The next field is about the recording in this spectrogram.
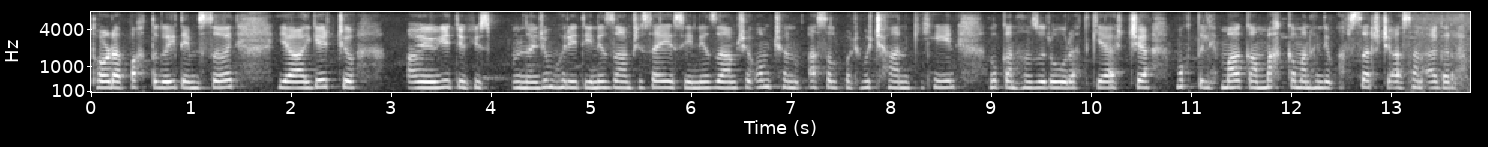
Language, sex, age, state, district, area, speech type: Kashmiri, female, 60+, Jammu and Kashmir, Baramulla, rural, spontaneous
